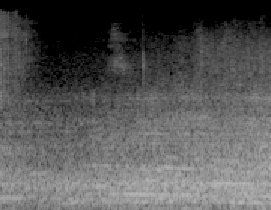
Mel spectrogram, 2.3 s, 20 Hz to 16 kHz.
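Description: A pack of NASCAR Cup stock cars running at speed: a steady drone of many V8 engines that swells slightly as the pack comes on.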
